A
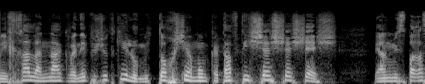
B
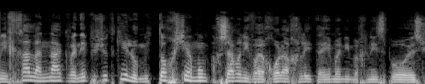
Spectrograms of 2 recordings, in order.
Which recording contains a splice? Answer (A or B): B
